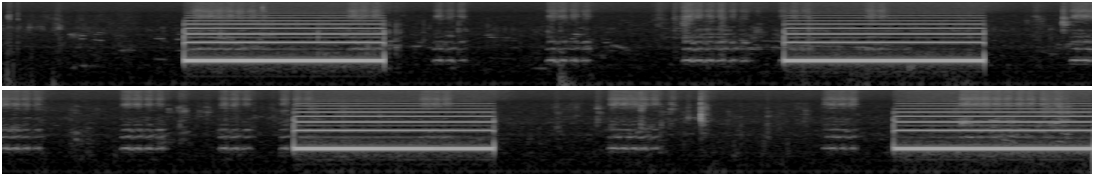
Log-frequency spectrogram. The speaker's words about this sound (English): I'm going to go try to go get Harrington on the phone. Let's see if he answers.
